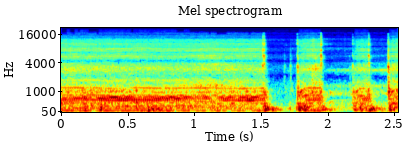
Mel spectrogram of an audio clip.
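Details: 2008 Chevrolet Impala, 250k miles, power window after window regulator replacement, motor bolted in and reconnected: even motor whir about 1.5 s, then clunks and clicks as the glass travels and stops; loud because the noise protector is off. Normal power window operation.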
